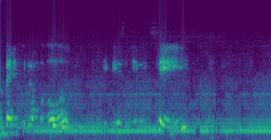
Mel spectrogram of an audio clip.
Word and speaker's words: Innsai: So I will do so, and I will spell it out for benefit of all. It is insane. It's a ancient Icelandic word of intuition. So I will spell it out. Innsai.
